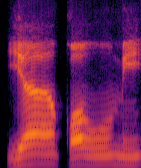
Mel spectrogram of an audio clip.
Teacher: ada waw sukun sebelumnya harokat fathah di qaf dibaca dilunakan saja lembut. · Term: harfulin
